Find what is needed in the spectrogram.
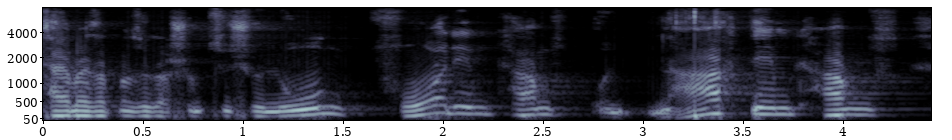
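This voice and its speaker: With lively intonation, this is a normal speaking voice. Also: man. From Berlin (East), Germany. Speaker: martial arts school owner. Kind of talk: casual interview. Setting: remote call.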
